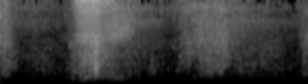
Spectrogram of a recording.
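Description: Gentle waves wash onto a white sand beach in soft, hissing swells, two rising surges a couple of seconds apart, fairly quiet with no voices.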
